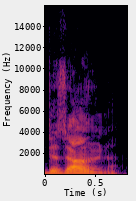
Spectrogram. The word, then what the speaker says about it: DAZN: It's pronounced DAZN. Sounds like some hood nightclub that Happen Ace might frequent. DAZN.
